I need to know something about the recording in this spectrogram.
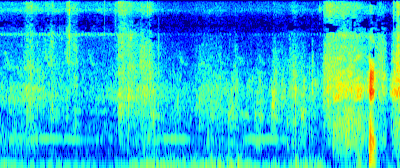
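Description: A dog panting close to the microphone, with a person starting to laugh near the end.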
